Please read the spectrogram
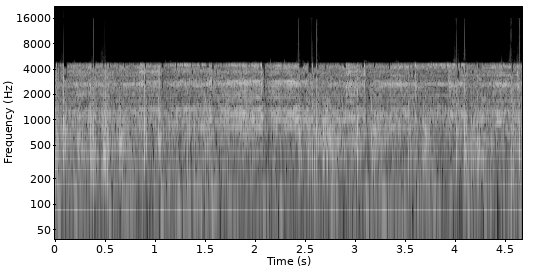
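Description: Aerial fireworks bursting and crackling in quick succession, several shells at a time, over loud music played for the display.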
